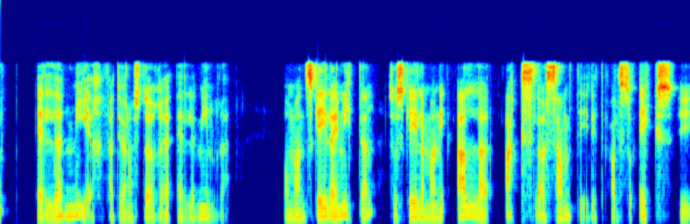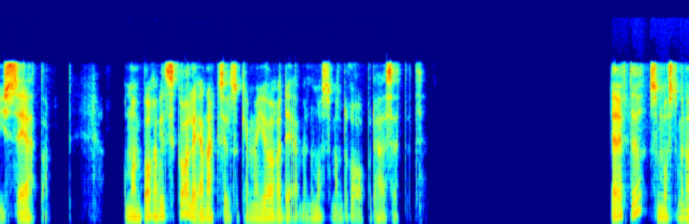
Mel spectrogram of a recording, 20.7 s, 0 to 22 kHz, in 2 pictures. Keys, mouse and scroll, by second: 3.5 ctrl+z, 13.2-18.8 drag, 18.8 alt+click, 19.6 w.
